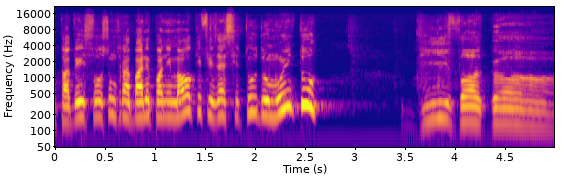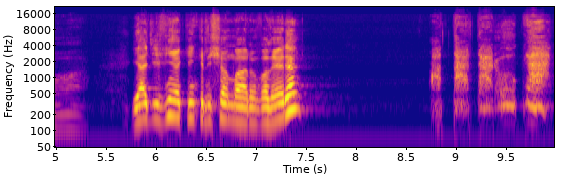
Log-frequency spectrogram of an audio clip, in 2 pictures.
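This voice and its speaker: A male storyteller with a Brazilian accent, performing live for an audience at a literary fair. His voice sits high and bright, and he shifts tempo freely, drawing out words for effect and putting playful questions to his listeners. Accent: Brazilian Portuguese.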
